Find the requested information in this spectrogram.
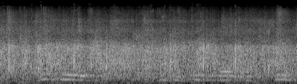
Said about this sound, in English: A big round of applause for our soldiers.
